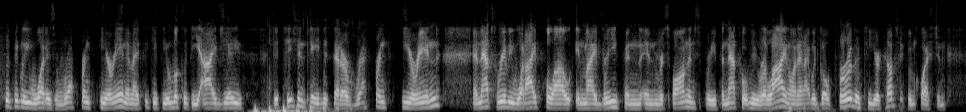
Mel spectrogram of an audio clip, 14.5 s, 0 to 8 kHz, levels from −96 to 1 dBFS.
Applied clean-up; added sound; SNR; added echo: neural mask model DeepFilterNet 3.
